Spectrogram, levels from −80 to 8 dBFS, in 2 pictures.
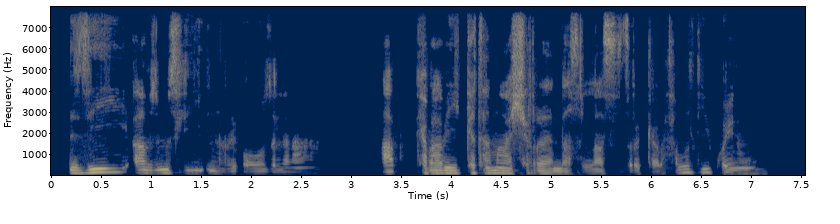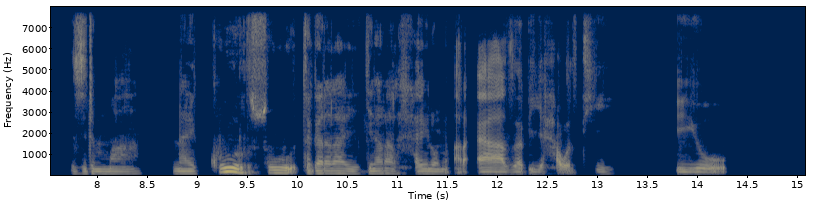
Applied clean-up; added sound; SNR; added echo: none; none; none; none.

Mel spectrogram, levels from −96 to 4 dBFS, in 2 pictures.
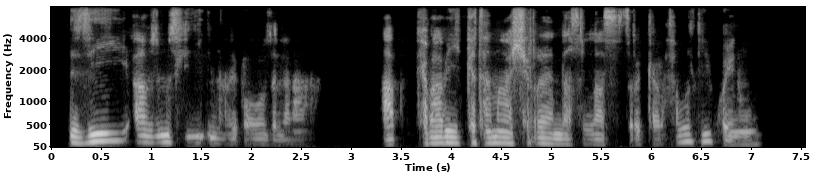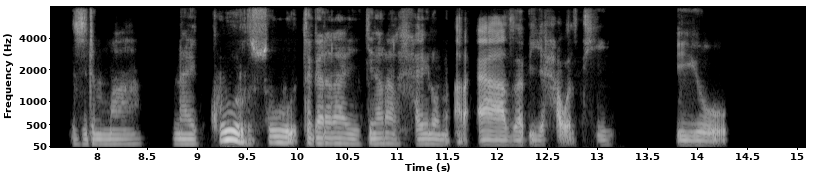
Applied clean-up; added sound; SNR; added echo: neural mask model Resemble Enhance denoiser.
